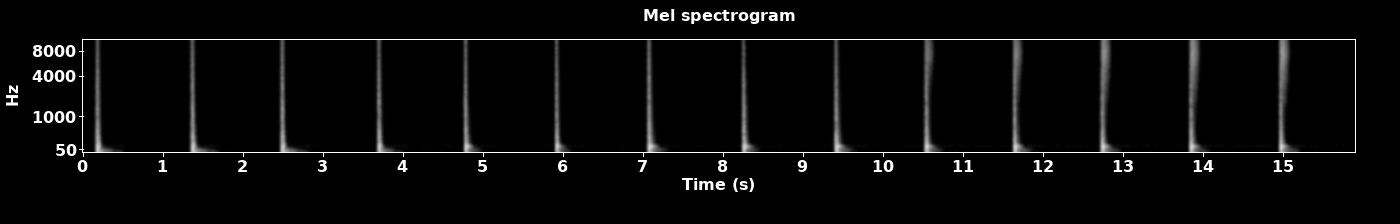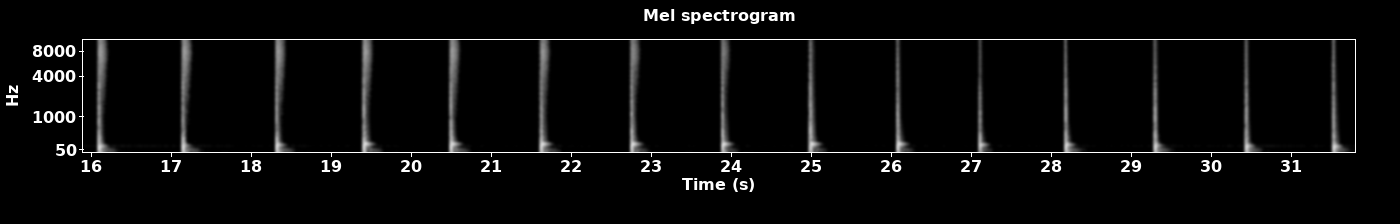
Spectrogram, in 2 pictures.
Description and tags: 1983 Atlantex MPC analog Drum Machine snare drum sounds
drum, analog, snare, 1983, mpc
